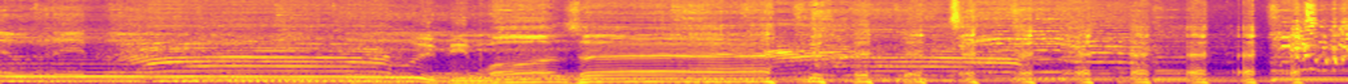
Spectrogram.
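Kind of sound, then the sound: animal, ox mooing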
